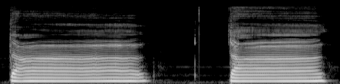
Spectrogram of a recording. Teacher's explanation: এই তা অক্ষরটি একটু চাপ দিয়ে বের হবে, মুখটিকে চাপ দিয়ে, তা, জিহ্বাটা তালুতে লাগিবে। আর এই তা অক্ষরটিকেও একালি পরিমাণ টান দিতে হবে।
